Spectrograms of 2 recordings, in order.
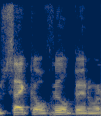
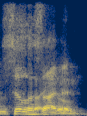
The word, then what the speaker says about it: psilocybin: So pay attention if you're into that voodoo psycho Philbin, however Bill said voodoo, it. Right? Yeah. Psilocybin.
